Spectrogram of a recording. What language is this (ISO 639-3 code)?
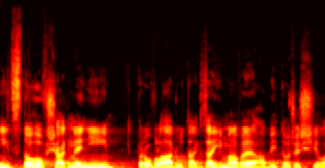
ces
